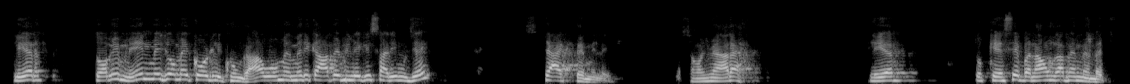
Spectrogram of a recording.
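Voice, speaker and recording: A man's voice: sits high, darkish tone. A man giving a programming lecture, often stopping to ask if the class understands. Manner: keeps checking understanding with quick questions. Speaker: programming instructor.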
